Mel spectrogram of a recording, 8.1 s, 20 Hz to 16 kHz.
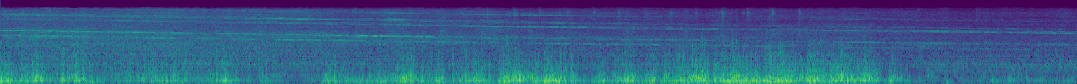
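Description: Pilatus PC-12's Pratt & Whitney Canada PT6A turboprop engine spooling down after shutdown. The high turbine whine falls steadily in pitch over an uneven low rumble from the slowing propeller, and the rumble drops away about three-quarters of the way through.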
